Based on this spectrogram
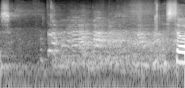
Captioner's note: laughs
